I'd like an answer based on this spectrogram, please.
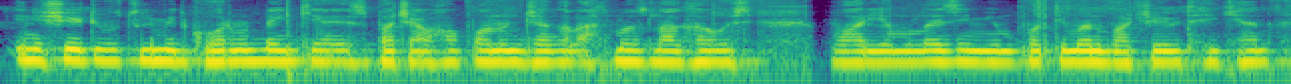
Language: Kashmiri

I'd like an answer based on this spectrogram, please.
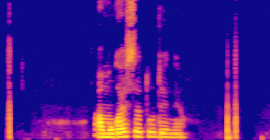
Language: Mari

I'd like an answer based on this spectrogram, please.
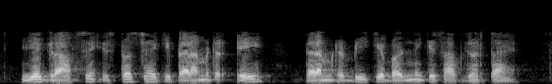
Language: Hindi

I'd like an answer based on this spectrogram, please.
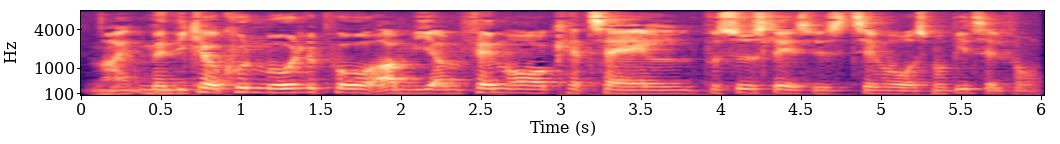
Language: Danish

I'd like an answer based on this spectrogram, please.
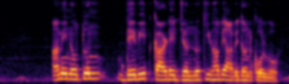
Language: Bangla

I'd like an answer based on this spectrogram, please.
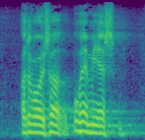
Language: Finnish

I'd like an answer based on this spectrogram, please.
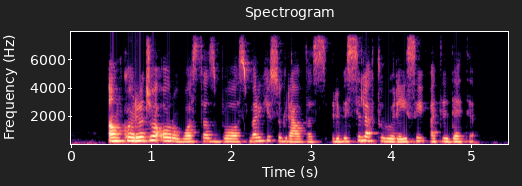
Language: Lithuanian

